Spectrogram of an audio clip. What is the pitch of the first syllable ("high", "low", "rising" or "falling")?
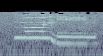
high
